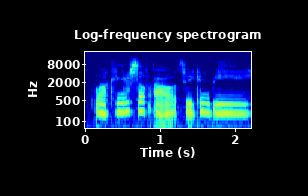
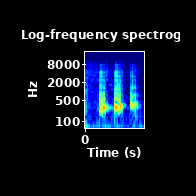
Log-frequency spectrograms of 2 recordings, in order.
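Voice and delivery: bright teasing giggle; 7 semitones higher, 10 dB louder than usual. Acted. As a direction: giggle at your own joke. Laugh after tease.

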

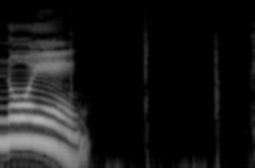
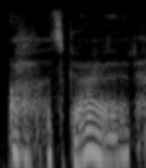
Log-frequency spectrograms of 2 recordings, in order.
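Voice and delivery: soft slow; 5 semitones lower, 10 dB quieter than usual. Acted. Pleased, softening.

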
